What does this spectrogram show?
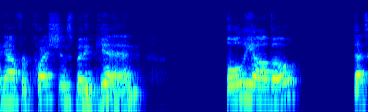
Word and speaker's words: Oliabo: I think that's all the time we've got right now for questions, but again, Olabo, that's how you pronounce it.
